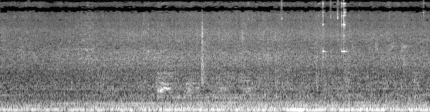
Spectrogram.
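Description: Steady low rumble of a car moving slowly, heard from inside the cabin.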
